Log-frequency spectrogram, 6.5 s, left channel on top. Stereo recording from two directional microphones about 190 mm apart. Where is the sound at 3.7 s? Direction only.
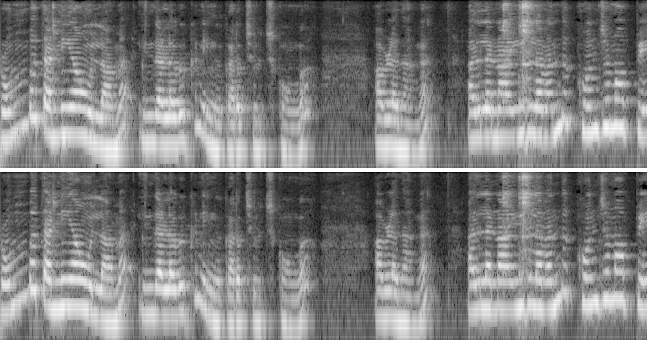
40° right (ahead or behind).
